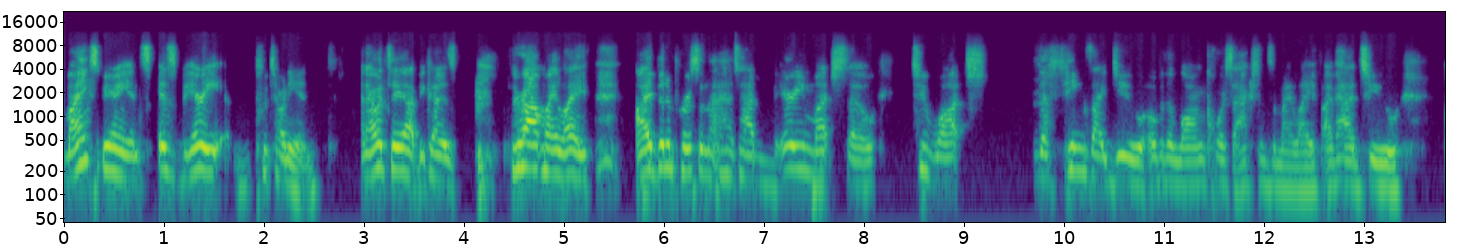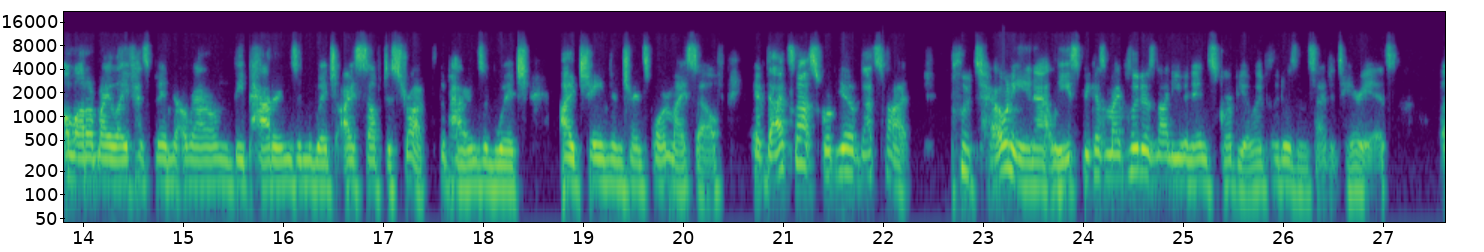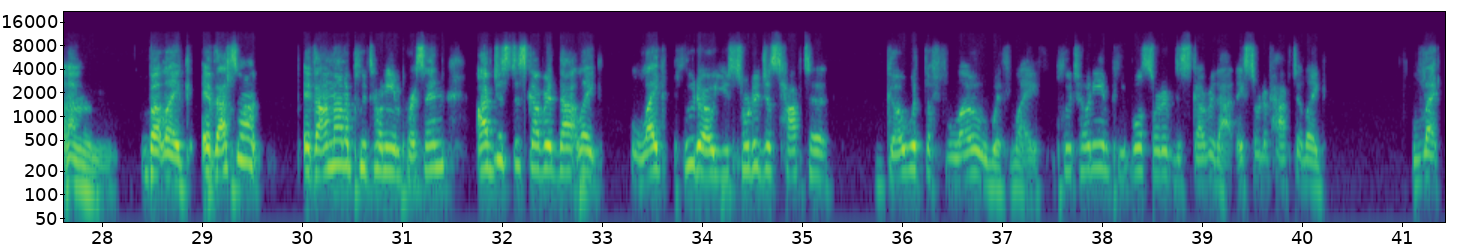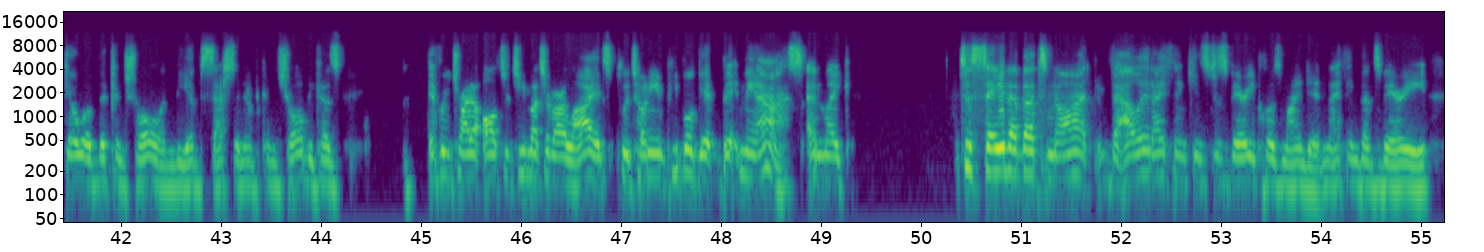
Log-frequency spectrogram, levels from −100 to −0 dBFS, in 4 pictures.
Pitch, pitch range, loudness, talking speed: 155 Hz, 135-205 Hz, -24 LUFS, 190 wpm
